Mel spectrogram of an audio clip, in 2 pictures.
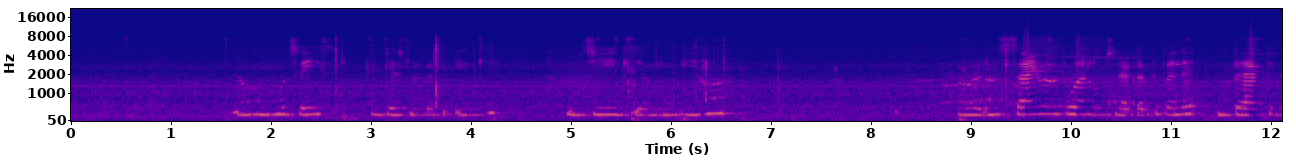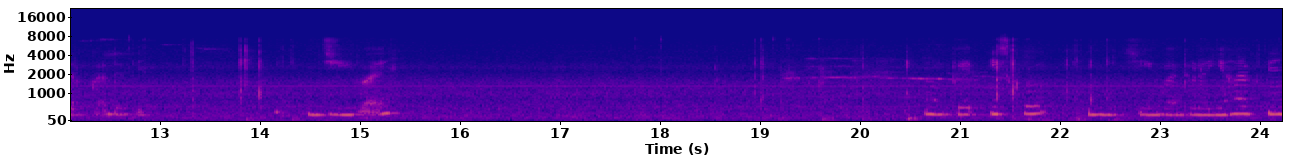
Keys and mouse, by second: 0.5 click, 0.8 click, 2.9 shift+click, 4.1 g, 6.0 KP_3, 12.7 alt+click, 13.8 g, 19.1 click, 20.4 ctrl+KP_6, 20.9 ctrl+KP_6, 22.1 g.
